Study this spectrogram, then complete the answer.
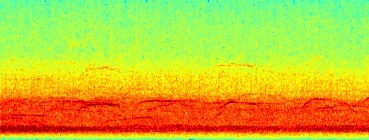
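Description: People in a crowd whistle loudly.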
